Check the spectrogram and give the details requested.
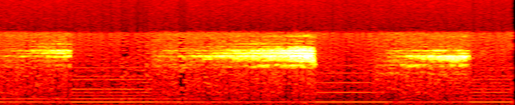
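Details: Inside a barn owl nest box during a week in May, with eggs hatching: three rasping, breathy screeches, the middle one longest and building in loudness for about a second and a half, with a constant low mains hum.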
